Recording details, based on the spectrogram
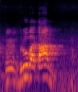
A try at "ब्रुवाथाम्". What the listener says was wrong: अल्प प्राण बोला। थाम,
